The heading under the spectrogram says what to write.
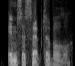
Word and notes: insusceptible: British English

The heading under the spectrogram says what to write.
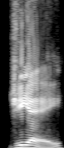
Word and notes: GA: American English

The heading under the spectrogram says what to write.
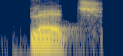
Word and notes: pledge: Indian

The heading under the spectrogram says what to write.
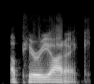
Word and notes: aperiodic: American English

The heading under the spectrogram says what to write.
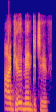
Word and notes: argumentative: Indian

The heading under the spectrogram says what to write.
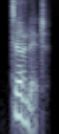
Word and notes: ternate: Indian

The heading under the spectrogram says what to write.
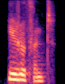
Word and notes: Hierophant: Indian

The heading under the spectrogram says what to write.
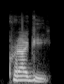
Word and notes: craggy: Indian

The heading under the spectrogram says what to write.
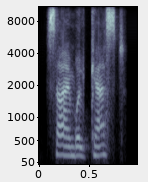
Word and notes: simulcast: Indian

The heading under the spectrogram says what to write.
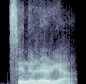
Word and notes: cineraria: Indian

